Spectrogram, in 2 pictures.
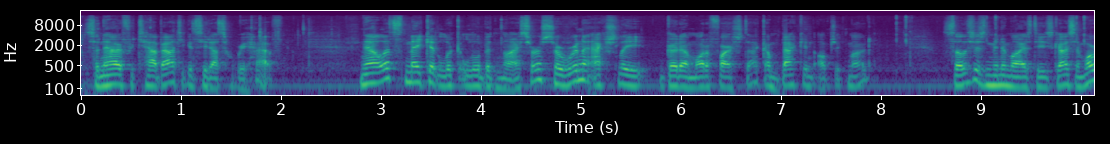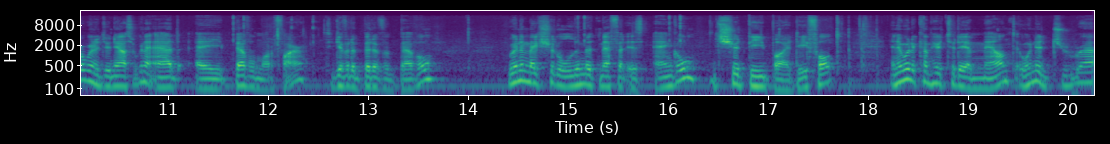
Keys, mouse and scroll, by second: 0.2-0.6 scroll down 2, 1.6-3.3 scroll up 2, 3.3-4.1 scroll up 1, 8.0-12.1 drag, 12.1-15.0 shift+middle drag, 12.3-15.0 scroll up 2, 15.0-17.8 drag, 18.4-20.2 shift+drag.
